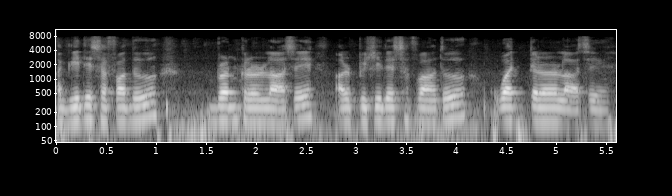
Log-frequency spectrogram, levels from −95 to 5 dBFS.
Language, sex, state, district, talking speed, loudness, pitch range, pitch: Nagamese, male, Nagaland, Kohima, 160 wpm, -19 LUFS, 120-130 Hz, 125 Hz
